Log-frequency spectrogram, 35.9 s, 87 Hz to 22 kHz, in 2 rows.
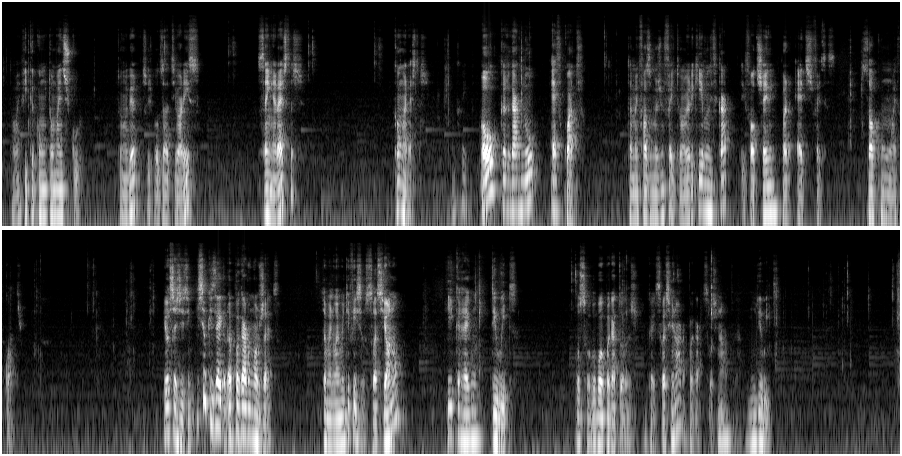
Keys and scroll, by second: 10.3 F4, 12.0 F4, 14.0 F4, 27.4 Delete, 30.3 Delete, 32.0 Delete.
